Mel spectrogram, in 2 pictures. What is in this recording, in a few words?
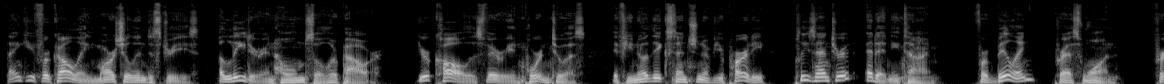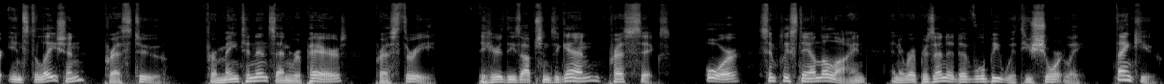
Phone message sample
